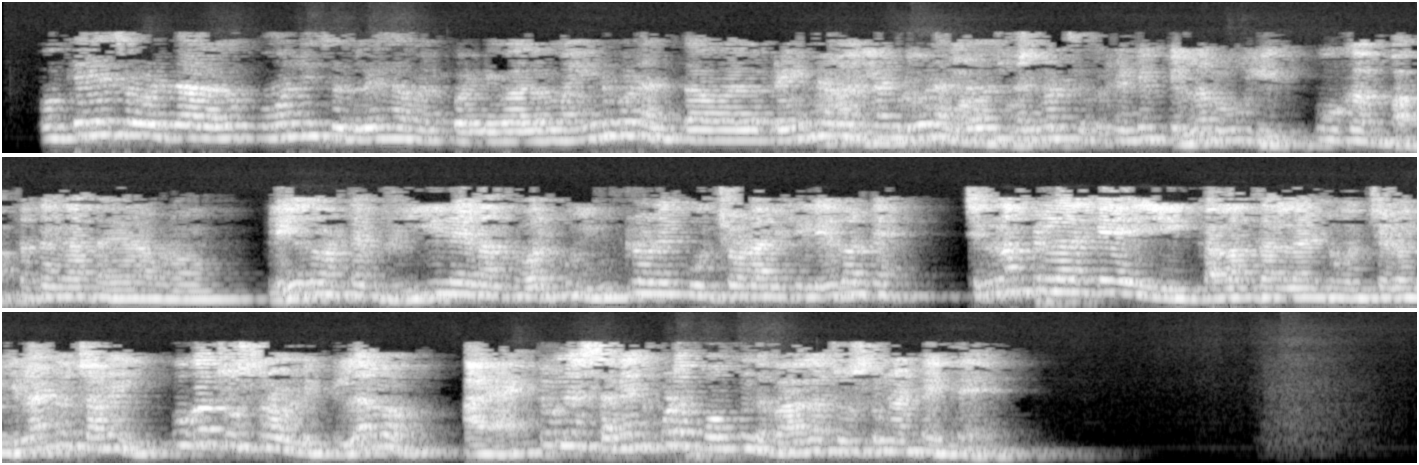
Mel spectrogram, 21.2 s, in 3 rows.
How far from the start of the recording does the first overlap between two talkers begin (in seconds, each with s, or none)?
4.0 s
